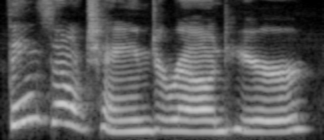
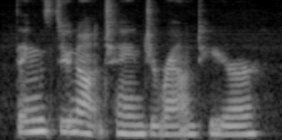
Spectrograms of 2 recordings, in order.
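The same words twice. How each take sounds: First: Higher, louder, slow declaration; loud, slow teasing to the returning friend; loud slow tease. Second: Plain level, "do not" spelled out; "do not" given separate weight, at normal volume; stressed not. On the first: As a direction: proclaim it grandly. Teasing welcome. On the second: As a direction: hit "not" in "do not". Repeated softer. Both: Real, not acted.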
